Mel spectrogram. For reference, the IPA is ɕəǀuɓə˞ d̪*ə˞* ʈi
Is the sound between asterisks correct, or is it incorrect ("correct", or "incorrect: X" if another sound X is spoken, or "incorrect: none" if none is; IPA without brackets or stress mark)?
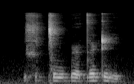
incorrect: ə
